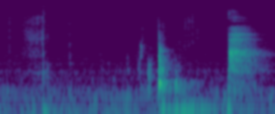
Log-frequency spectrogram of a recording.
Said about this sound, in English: Sipping coffee really quick.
